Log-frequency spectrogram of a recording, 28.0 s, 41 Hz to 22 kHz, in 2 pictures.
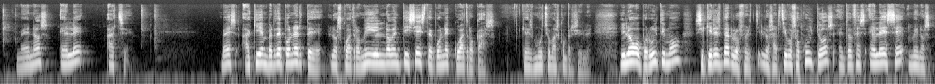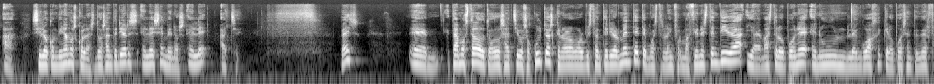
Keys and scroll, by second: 0.1-1.5 typing, 2.1 Return, 11.5-13.6 typing, 15.7 typing, 17.3 typing, 18.1 Return.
